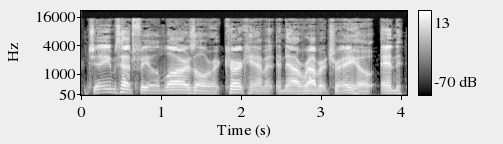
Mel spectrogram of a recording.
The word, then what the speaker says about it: Kirk Hammett: Is it Kirk or Kurt Hammett? – Kirk Hammett, with a K.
